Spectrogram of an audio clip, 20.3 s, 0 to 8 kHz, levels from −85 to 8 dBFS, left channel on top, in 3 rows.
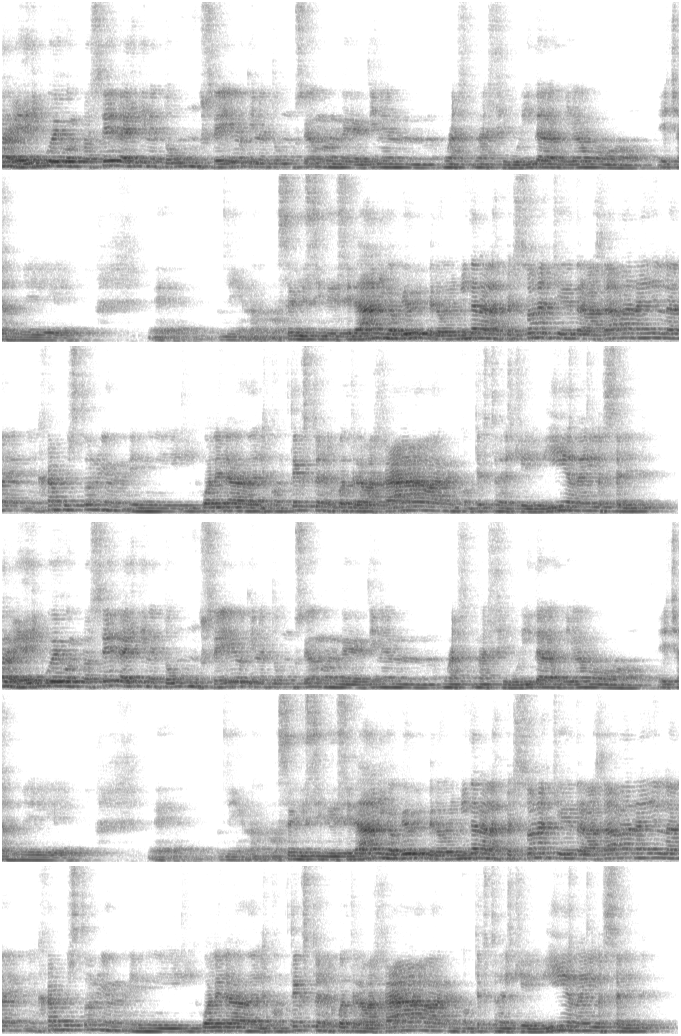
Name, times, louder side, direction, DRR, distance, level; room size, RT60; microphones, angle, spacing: voice 1, 0.0-7.5 7.7-20.0, equal, 10° right, -2 dB, 0.5 m, -25 dB
2.7 x 2.1 x 4.0 m, 0.86 s
head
